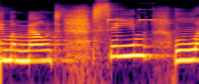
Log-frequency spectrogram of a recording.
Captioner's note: timer beeps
